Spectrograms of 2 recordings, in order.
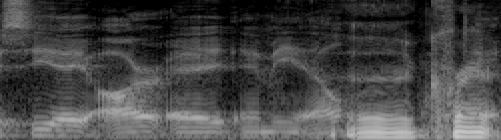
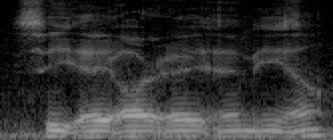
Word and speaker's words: caramel: Steve, how do you say C-A-R-A-M-E-L? Cramel. C-A-R-A-M-E-L?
